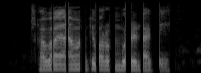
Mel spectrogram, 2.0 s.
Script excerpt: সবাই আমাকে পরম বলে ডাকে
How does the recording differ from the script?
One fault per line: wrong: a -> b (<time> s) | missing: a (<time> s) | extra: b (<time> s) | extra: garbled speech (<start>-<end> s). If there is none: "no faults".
no faults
